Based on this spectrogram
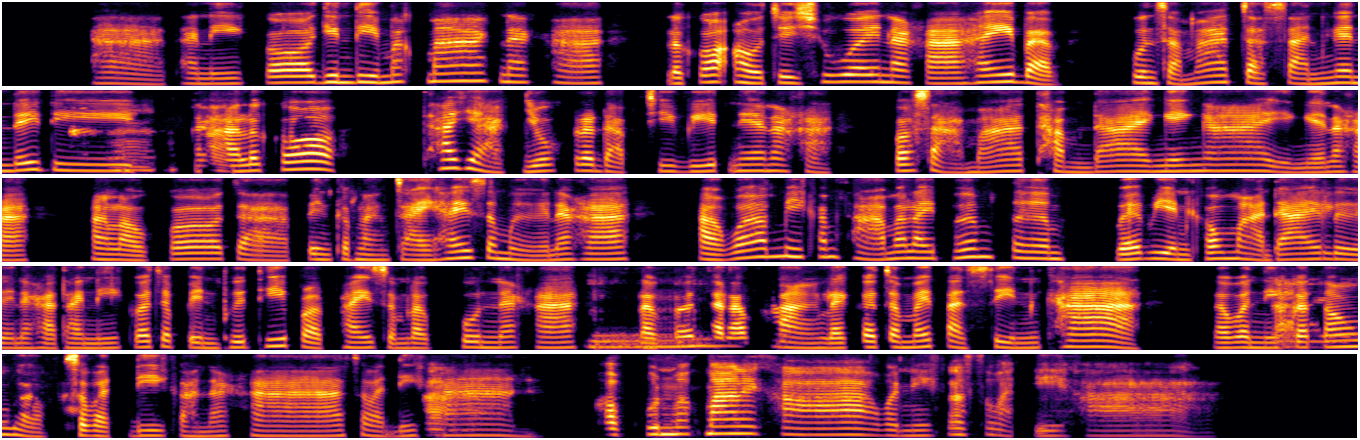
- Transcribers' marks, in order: other background noise
- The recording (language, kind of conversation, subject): Thai, advice, ได้ขึ้นเงินเดือนแล้ว ควรยกระดับชีวิตหรือเพิ่มเงินออมดี?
